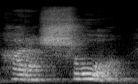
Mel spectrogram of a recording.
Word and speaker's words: хорошо: You see, in writing there are 3 O's, but you can hear only one. It is all because of the stress. The stress here goes to the last syllable, хорошо. It goes to the last O, the last vowel. And this O, it will be pronounced as O because it has stress on it. The other 2, they don't have the stress, so they will be pronounced as A.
